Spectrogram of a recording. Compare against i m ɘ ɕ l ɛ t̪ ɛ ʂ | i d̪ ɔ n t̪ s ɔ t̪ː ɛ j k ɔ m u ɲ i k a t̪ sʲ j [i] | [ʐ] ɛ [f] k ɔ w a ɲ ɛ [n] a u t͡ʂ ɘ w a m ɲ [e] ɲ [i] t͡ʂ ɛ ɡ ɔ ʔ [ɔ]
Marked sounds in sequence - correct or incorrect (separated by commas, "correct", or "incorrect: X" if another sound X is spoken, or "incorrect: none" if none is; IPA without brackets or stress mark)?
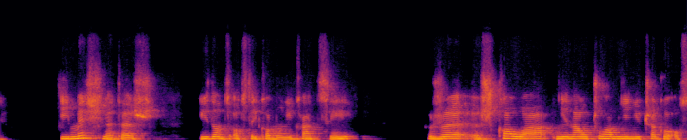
correct, correct, incorrect: ʂ, correct, incorrect: ɛ, correct, correct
